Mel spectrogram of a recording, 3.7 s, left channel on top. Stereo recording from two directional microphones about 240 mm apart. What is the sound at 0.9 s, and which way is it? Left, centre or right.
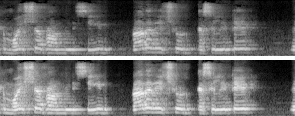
Speech, right.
